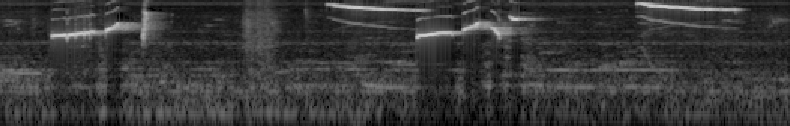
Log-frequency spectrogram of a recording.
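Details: Lure song of an orange-headed thrush meant to prompt a silent bird to sing: a rising whistled slur, a brief sharp note, then another phrase of clear upward whistles and very high, thin, falling strokes.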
